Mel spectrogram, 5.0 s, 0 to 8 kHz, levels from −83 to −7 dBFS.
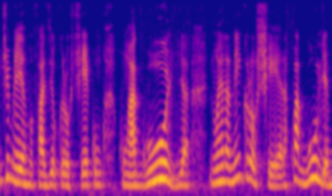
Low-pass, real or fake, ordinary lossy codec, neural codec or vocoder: none; real; none; none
